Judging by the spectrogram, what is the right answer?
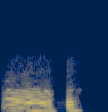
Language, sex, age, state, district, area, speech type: Sindhi, female, 30-45, Uttar Pradesh, Lucknow, urban, conversation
